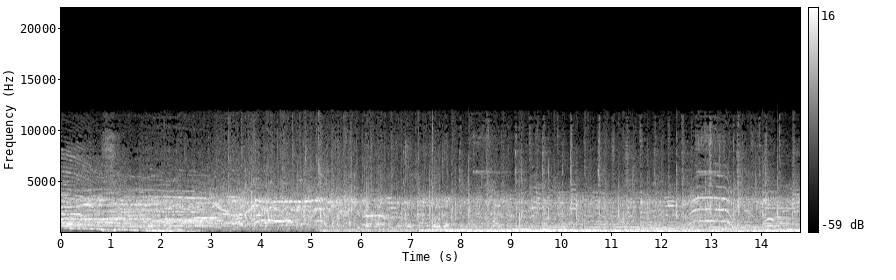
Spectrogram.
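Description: Arena crowd noise with shouting voices, and a pitched tone gliding downward over the first few seconds. About five seconds in, loud music with a heavy, steady bass line comes in and carries on.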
